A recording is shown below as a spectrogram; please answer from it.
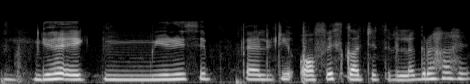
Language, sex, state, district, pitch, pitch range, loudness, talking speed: Hindi, female, Himachal Pradesh, Shimla, 225 Hz, 215-245 Hz, -15 LUFS, 115 wpm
